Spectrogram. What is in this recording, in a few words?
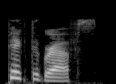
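"pictographs", British English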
